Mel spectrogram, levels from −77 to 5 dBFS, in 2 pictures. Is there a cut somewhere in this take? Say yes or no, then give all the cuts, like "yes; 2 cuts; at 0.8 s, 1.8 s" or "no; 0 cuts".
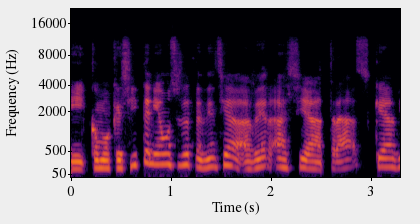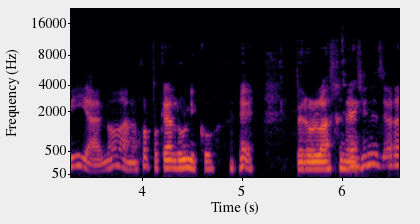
no; 0 cuts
